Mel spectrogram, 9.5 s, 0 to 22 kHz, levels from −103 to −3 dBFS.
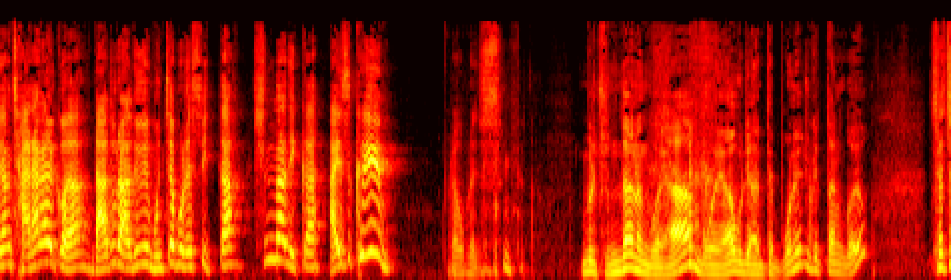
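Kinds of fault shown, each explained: No technical faults are audible in this recording.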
